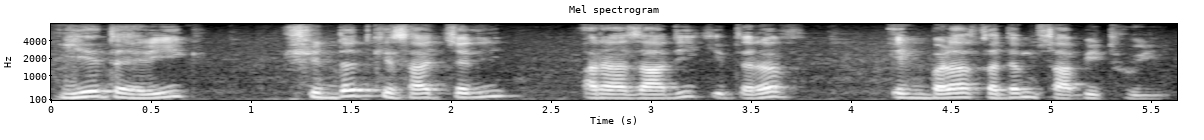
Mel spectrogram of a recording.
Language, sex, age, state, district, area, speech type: Urdu, male, 18-30, Delhi, North East Delhi, rural, spontaneous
